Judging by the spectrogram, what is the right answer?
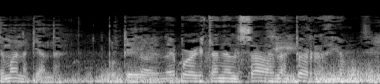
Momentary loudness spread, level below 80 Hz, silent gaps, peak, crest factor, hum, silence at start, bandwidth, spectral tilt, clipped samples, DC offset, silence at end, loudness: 8 LU; -40 dBFS; none; 0 dBFS; 12 dB; none; 0 s; 10.5 kHz; -6 dB/octave; under 0.1%; under 0.1%; 0 s; -12 LUFS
